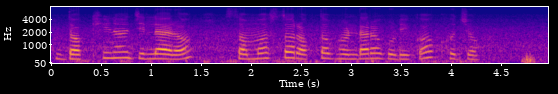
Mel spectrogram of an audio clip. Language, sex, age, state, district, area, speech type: Odia, female, 18-30, Odisha, Ganjam, urban, read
